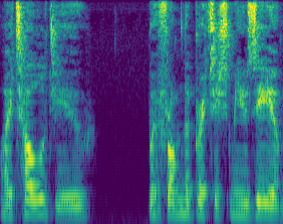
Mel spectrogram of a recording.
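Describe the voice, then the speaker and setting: Using a put-on character voice, a woman speaks at a fairly low pitch. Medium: read story. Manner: curt, menacing.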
